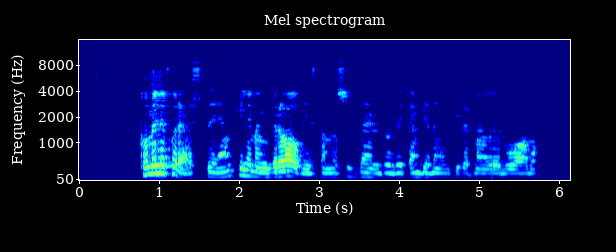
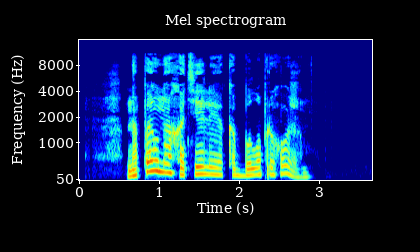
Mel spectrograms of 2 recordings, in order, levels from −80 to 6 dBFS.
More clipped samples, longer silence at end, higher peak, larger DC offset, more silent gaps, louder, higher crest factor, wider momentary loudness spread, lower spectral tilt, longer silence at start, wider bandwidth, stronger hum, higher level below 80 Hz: neither; second, 0.4 s vs 0.8 s; second, -18 dBFS vs -2 dBFS; neither; neither; second, -39 LUFS vs -20 LUFS; about the same, 22 dB vs 20 dB; first, 17 LU vs 10 LU; about the same, -5 dB/octave vs -5.5 dB/octave; first, 0.75 s vs 0.35 s; second, 9 kHz vs 11.5 kHz; neither; second, -88 dBFS vs -66 dBFS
